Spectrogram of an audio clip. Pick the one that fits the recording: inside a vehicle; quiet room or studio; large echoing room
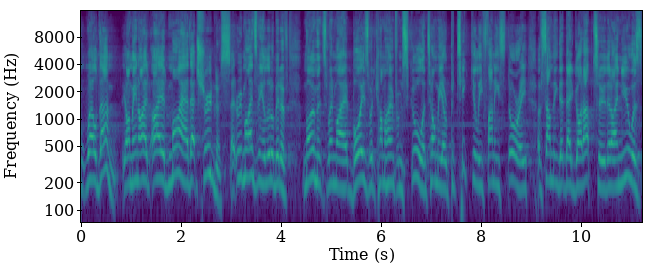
large echoing room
